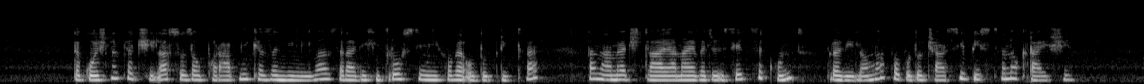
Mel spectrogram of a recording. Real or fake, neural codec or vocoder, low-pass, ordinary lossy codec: fake; codec, 16 kHz, 16 kbps, FunCodec, trained on Chinese and English, 50 frames a second; 5.4 kHz; Opus, 32 kbps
